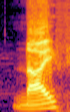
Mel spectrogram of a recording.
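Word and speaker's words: knife: चाकू की इंग्लिश है नाइफ, इसका केस साइलेंट है, आपने इसको नाइफ ही पढ़ना है।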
